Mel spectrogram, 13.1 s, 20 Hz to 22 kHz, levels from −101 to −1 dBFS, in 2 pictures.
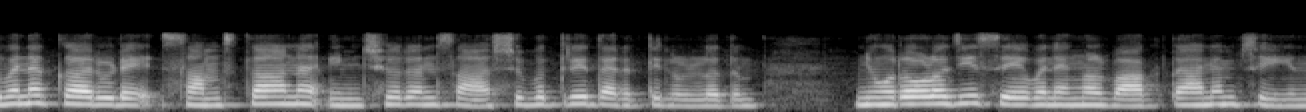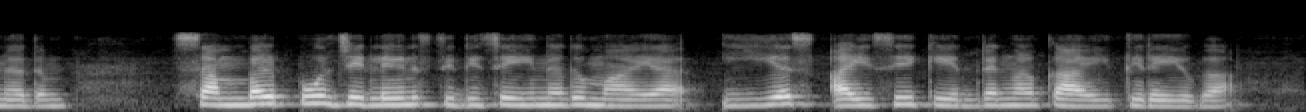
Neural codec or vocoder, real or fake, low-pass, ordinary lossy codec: codec, 24 kHz, 6 kbps, HILCodec; fake; 7.2 kHz; none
